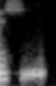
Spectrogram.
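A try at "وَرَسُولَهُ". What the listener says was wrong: Waro, waro. tadi salahnya waru-waru aja. Waro.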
